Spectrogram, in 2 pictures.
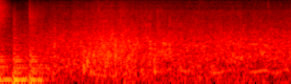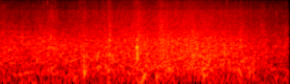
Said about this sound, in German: Oh, herrlich. Klingt nach Sommer, nach Urlaub, nach Meer.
